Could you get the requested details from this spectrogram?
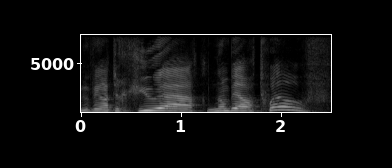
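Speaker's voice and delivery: very bad French accent. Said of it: "the worst French accent".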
